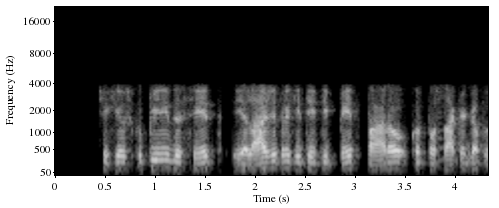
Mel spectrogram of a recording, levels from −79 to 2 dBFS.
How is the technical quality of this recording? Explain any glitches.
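Quality is limited throughout by plainly audible low-rate codec coding, and one brief dropout near the end.

Speex codec, throughout: this CELP coder has few bits left for the excitation, which fits roughly 11 kbps. The speech comes out plainly hoarse and noisy, on a narrow line band of about 250 Hz to 3.6 kHz, with nothing above it.

VoIP packet loss concealed by the speech codec, 3.83 to 3.91 s: about 60 ms of audio went missing, which fits three lost 20 ms frames. The decoder stretched its last pitch and filter with falling gain, so the sound smears into a fading buzz or coloured noise. It recovers weakly because each frame builds on the last.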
